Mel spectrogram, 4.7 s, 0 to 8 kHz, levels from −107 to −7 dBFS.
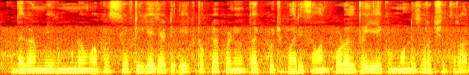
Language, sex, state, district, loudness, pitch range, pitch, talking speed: Hindi, male, Uttarakhand, Tehri Garhwal, -17 LUFS, 115-125 Hz, 120 Hz, 230 wpm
